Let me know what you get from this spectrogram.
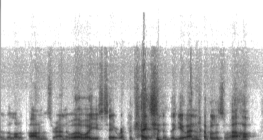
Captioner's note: laugh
